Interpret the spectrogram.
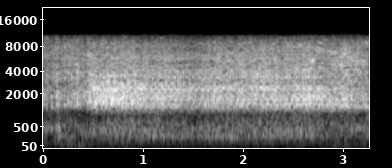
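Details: Continuous broadband hiss and hum of a moving vehicle during a sunrise safari drive, with no animal voices.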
